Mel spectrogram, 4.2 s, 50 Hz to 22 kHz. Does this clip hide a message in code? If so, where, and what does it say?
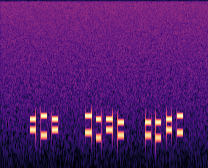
Yes: DTMF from 0.6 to 3.7 s, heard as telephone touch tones, dialled by hand, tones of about 130 ms. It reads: 060 9204 4109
